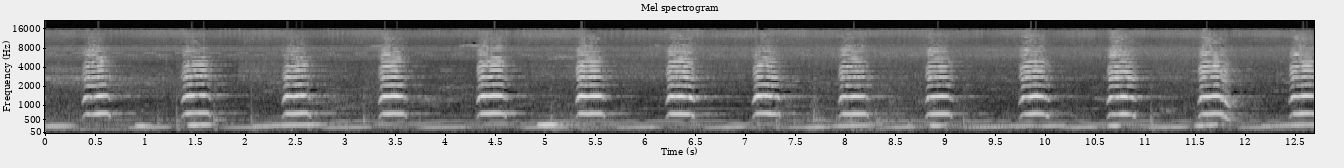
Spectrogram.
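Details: Siamangs at Columbus Zoo sing loud, ringing barks repeated about once a second over lower wavering hoots.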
